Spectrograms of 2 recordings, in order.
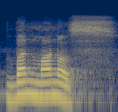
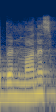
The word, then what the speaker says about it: بن مانوس: معنی ہیں بے سلیقہ۔ تو ہم اس کو بن مانس پڑھتے ہیں، جو کہ غلط ہے۔ درست تلفظ ہے بن مانوس۔ دوسرا اسی سے ملتا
